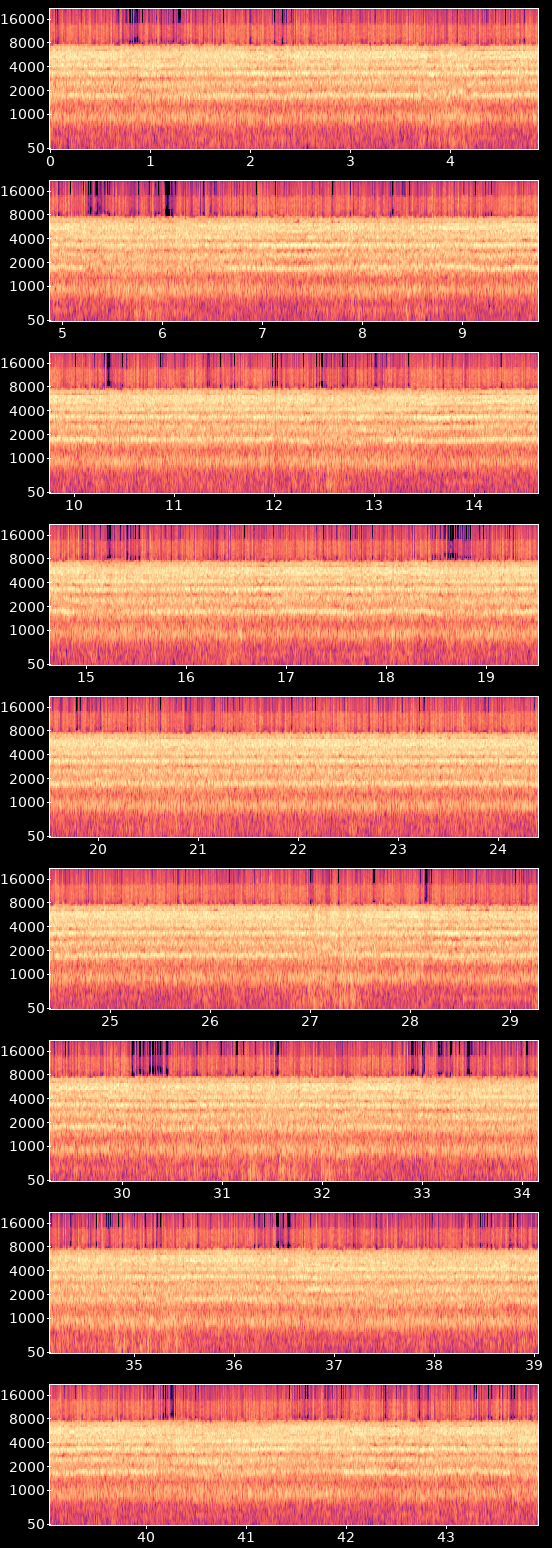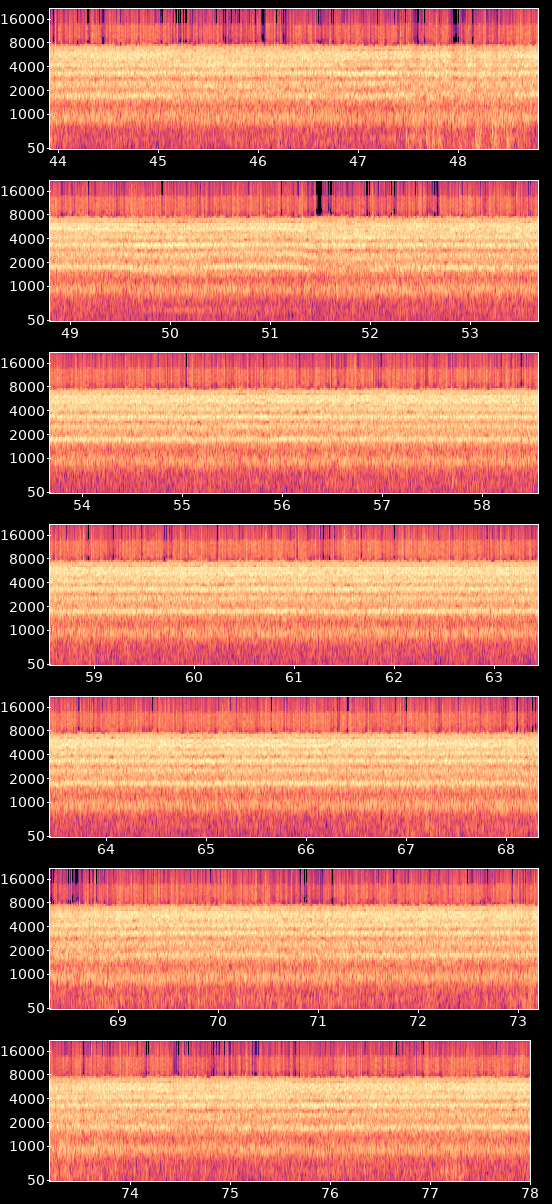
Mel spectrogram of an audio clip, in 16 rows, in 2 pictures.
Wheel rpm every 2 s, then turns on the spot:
230, 230, 220, 220, 220, 230, 220, 220, 220, 220, 230, 230, 230, 230, 220, 230, 220, 230, 220, 220, 220, 230, 230, 220, 220, 220, 230, 230, 230, 230, 230, 230, 230, 230, 220, 230, 230, 230, 230.
none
